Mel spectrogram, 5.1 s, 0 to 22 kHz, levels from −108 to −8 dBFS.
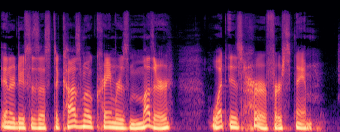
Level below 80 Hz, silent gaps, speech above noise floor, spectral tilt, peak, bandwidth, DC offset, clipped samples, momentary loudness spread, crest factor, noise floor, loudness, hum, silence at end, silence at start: -50 dBFS; none; 41 dB; -9.5 dB/octave; -4 dBFS; 5.6 kHz; under 0.1%; under 0.1%; 5 LU; 12 dB; -56 dBFS; -16 LUFS; none; 0.35 s; 0 s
